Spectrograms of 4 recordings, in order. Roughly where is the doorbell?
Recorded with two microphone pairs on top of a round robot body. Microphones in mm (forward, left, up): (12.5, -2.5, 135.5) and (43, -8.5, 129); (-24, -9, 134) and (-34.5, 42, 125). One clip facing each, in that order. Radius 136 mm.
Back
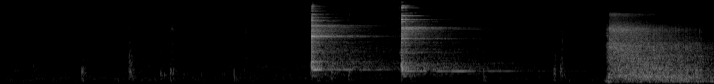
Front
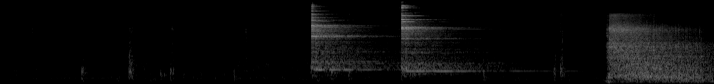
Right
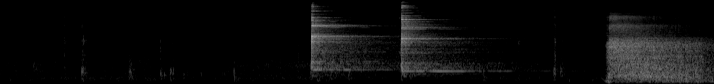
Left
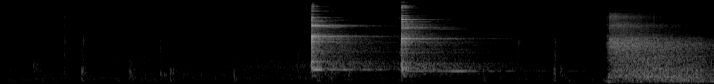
Behind.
